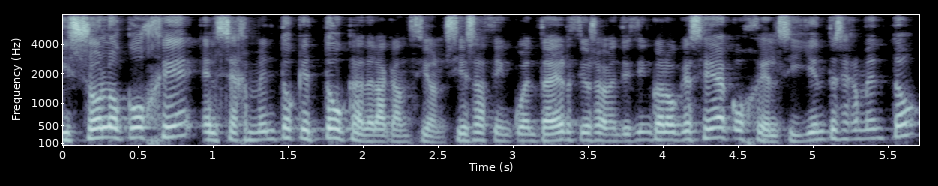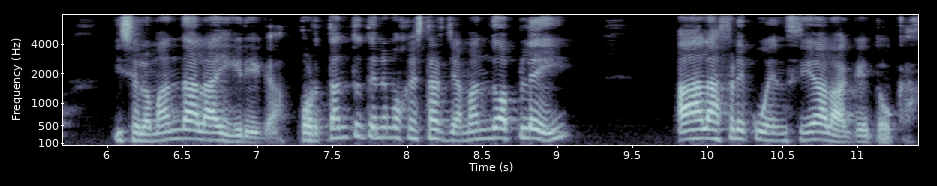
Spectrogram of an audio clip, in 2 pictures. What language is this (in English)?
Spanish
